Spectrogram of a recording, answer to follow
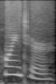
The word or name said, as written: pointer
